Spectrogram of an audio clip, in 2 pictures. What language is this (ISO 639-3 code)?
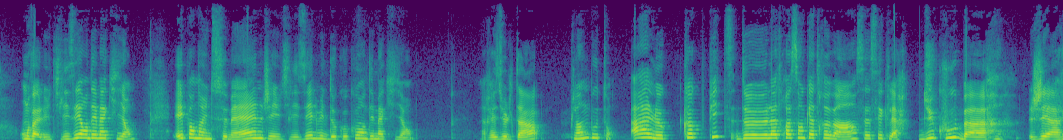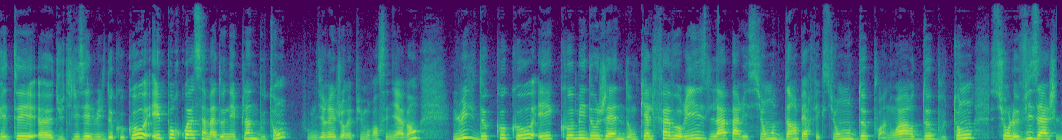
fra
